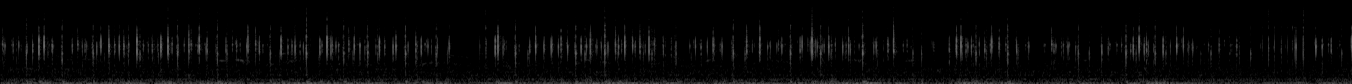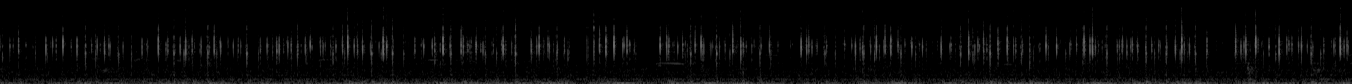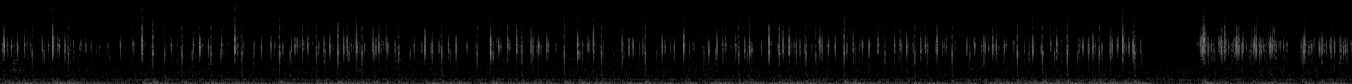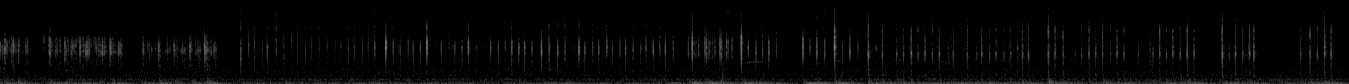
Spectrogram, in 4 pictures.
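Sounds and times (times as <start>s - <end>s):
mechanical keyboard typing: 0.0s - 54.0s.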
